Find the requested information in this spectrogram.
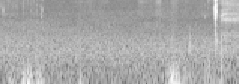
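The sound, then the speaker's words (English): Strong wind buffets the microphone outdoors during photography, shaking the camera, in heavy low rumbling gusts, with a few loud thumps and a constant rough roar between them. No one speaks. “It might just be too windy.”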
